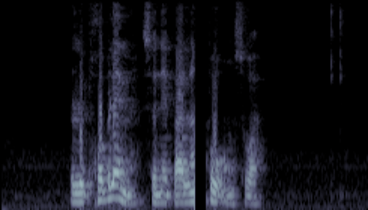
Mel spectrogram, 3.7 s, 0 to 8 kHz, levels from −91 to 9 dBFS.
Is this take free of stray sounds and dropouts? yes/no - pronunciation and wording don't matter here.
no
